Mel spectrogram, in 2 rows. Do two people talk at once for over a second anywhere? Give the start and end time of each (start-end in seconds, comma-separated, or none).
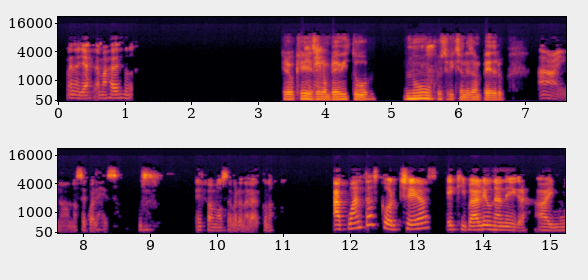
none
